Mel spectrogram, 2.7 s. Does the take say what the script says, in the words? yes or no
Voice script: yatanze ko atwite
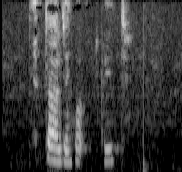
yes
